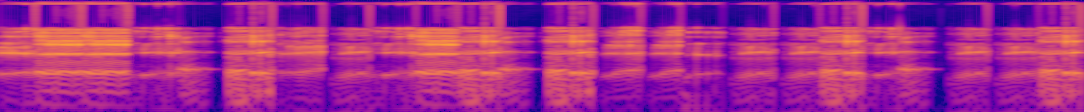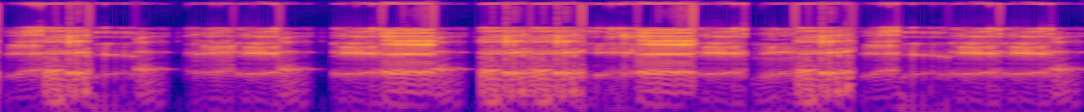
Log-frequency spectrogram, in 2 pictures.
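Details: Repeated burping: a rapid run of about a dozen loud, drawn-out throaty belches with brief pauses between them.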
